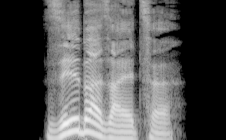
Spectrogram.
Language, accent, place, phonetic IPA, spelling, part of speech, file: German, Germany, Berlin, [ˈzɪlbɐˌzalt͡sə], Silbersalze, noun, De-Silbersalze.ogg
- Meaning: nominative/accusative/genitive plural of Silbersalz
